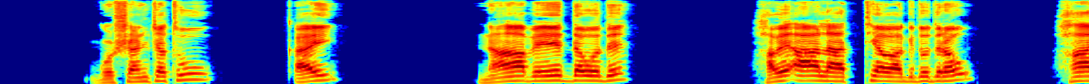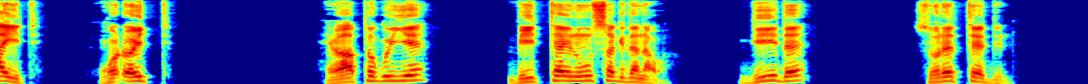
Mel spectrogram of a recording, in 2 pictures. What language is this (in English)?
Dawro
